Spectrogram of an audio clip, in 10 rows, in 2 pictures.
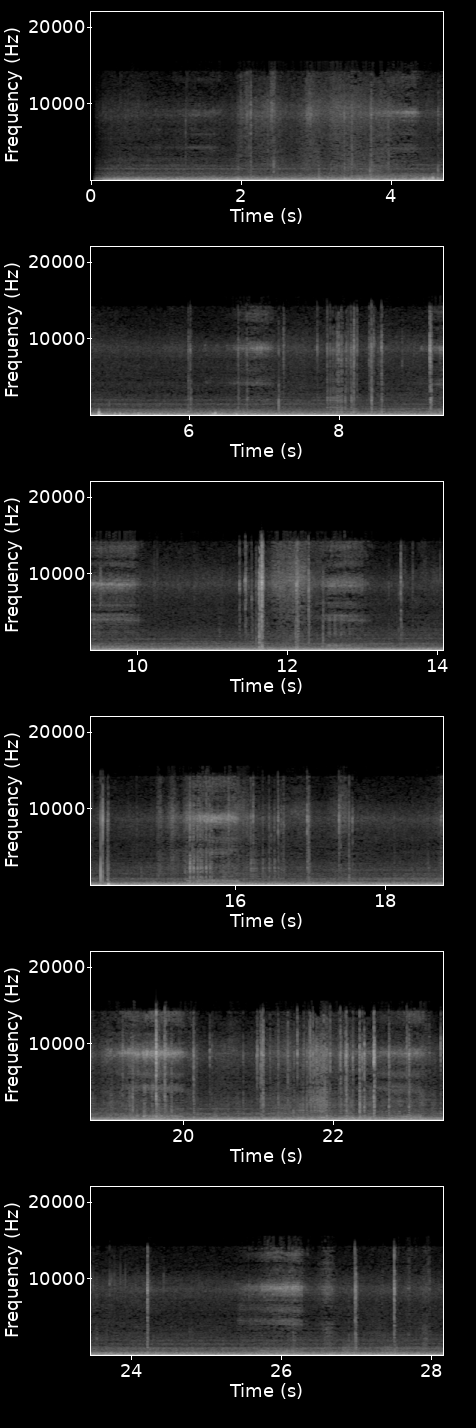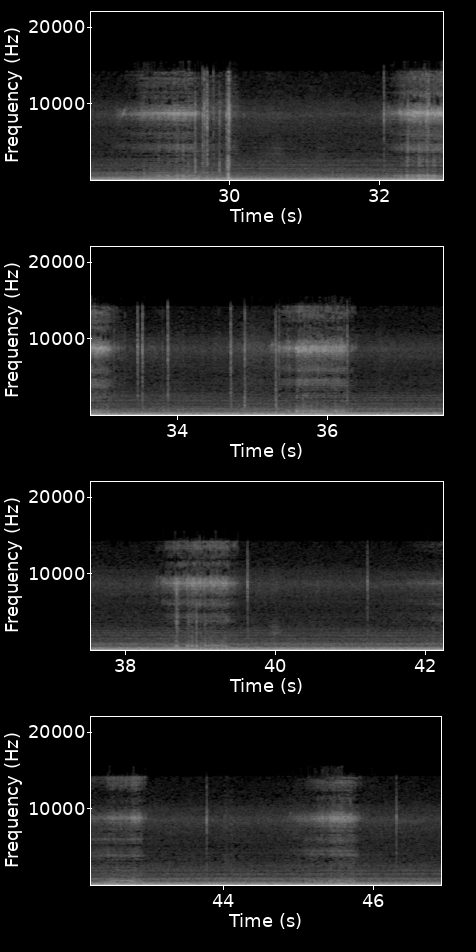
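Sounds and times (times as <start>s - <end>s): car cabin drone: 0.1s - 46.9s
dog snoring: 3.4s - 4.4s, 6.4s - 7.2s, 9.2s - 10.1s, 12.2s - 13.2s, 15.3s - 16.3s, 19.0s - 20.2s, 21.4s - 23.4s, 25.4s - 26.4s, 28.5s - 30.0s, 32.0s - 33.2s, 35.2s - 36.4s, 38.4s - 39.6s, 41.8s - 43.0s, 44.9s - 45.9s.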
